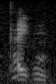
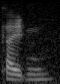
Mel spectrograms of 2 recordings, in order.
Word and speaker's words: chitin: it it's it's okay this is chicken Titan Titan thank you I don't know why I pronounce that I don't know that's English for you pronounce it so it's chitin what cool he goes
